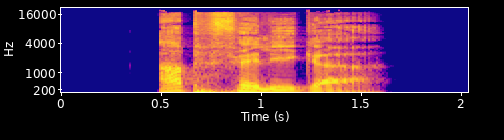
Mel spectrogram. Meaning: 1. comparative degree of abfällig 2. inflection of abfällig: strong/mixed nominative masculine singular 3. inflection of abfällig: strong genitive/dative feminine singular
- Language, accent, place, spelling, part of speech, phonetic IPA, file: German, Germany, Berlin, abfälliger, adjective, [ˈapˌfɛlɪɡɐ], De-abfälliger.ogg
